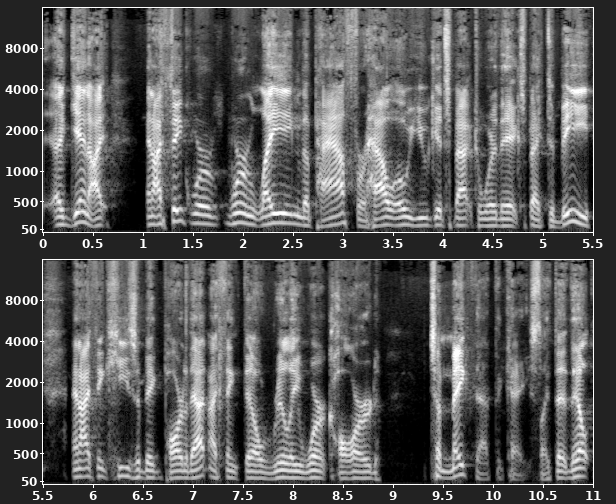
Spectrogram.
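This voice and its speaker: A man guesting on a sports podcast, talking in a rambling, animated way and swearing casually. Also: lowish voice, no room sound. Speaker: guest, team beat writer.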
